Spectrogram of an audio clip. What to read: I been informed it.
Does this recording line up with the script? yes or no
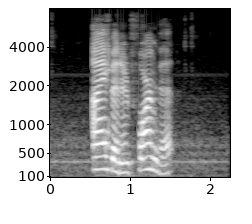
yes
